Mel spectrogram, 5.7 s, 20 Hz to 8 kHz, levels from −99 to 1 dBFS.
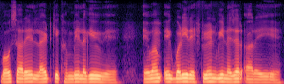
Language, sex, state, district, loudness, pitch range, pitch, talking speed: Hindi, male, Jharkhand, Ranchi, -14 LUFS, 105-115 Hz, 115 Hz, 180 wpm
